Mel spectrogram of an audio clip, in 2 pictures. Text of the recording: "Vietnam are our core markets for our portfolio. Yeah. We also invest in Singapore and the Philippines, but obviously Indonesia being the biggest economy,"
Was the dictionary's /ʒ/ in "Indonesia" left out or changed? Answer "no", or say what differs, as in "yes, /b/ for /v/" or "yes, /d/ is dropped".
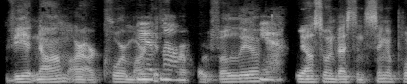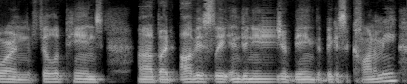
no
